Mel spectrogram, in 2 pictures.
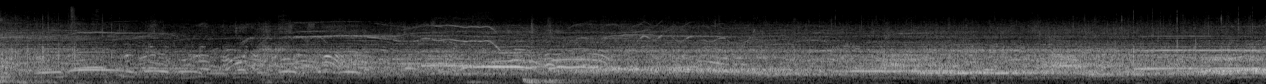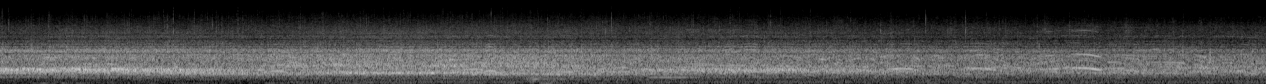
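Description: A large crowd cheers and whistles loudly in a big arena.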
